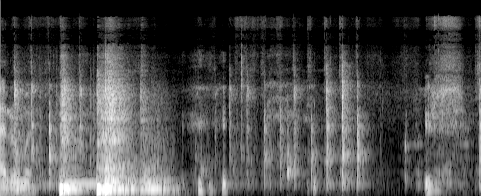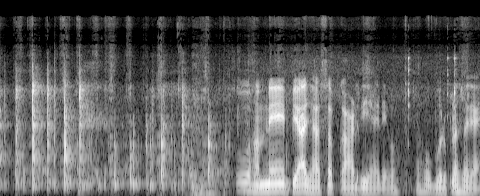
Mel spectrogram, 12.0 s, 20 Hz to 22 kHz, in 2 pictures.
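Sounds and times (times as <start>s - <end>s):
knives slicing onions on wood: 2.9s - 4.7s, 5.9s - 9.0s.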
